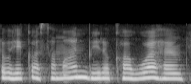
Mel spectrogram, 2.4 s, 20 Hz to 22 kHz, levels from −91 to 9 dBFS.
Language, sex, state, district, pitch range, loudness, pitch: Hindi, female, Jharkhand, Garhwa, 220-240 Hz, -12 LUFS, 230 Hz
